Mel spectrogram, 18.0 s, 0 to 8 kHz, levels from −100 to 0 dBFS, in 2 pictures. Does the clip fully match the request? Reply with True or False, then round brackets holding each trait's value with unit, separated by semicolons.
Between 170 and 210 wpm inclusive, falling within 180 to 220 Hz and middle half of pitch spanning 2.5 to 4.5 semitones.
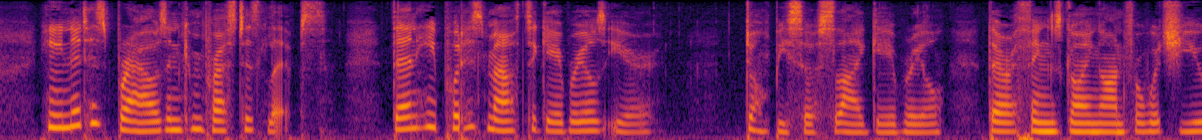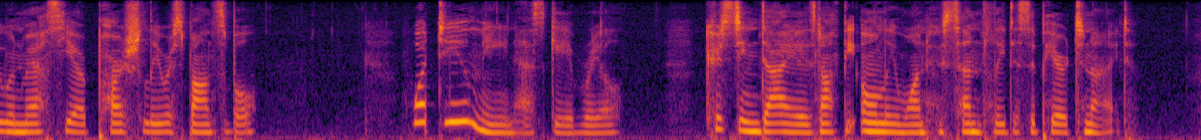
True (175 wpm; 185 Hz; 2.9 semitones)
